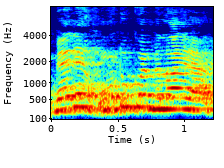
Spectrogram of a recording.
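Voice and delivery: ordinary delivery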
